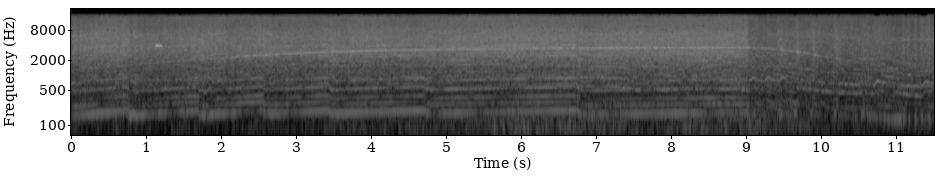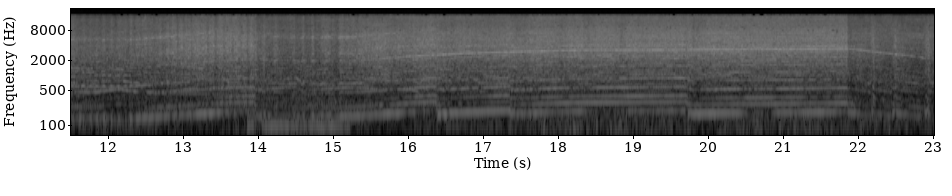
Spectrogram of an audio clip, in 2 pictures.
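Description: A racing car engine screams, rising through the gears and dropping as it slows for corners.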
